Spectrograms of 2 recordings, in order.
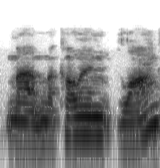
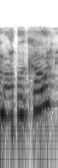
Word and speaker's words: Molikone: your of yourself sure first of all it's molikone that's okay sorry i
